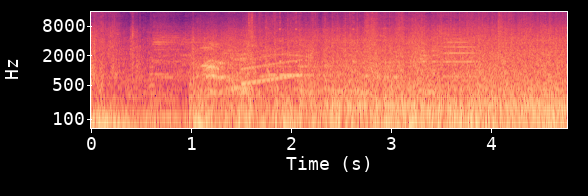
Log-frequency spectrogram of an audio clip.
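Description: Gunfire crackles and booms in a battle.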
